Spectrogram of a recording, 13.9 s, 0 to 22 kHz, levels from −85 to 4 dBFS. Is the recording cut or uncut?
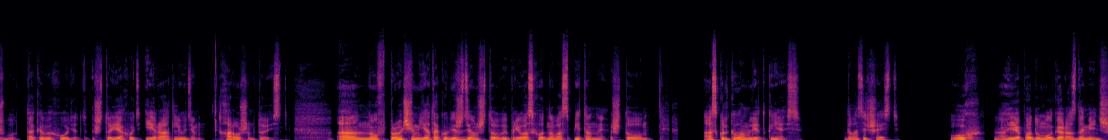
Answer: uncut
